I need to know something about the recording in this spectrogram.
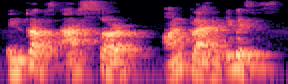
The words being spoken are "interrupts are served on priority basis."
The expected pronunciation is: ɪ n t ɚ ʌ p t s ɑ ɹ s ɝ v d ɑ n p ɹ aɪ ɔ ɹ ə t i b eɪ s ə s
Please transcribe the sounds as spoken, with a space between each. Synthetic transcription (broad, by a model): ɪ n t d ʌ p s ɑ ɹ s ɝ d ɑ n p ɹ aɪ ɔ ɹ ə t i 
